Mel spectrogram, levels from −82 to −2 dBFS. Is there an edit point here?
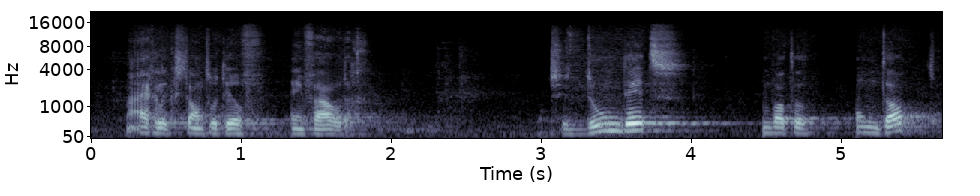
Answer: no; 0 cuts

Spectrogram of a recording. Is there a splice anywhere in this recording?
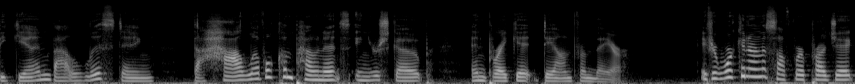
yes; 1 cut; at 7.0 s

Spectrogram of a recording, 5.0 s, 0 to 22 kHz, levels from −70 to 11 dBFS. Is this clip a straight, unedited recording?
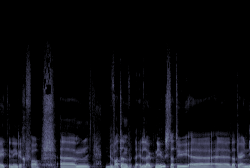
yes; 0 cuts

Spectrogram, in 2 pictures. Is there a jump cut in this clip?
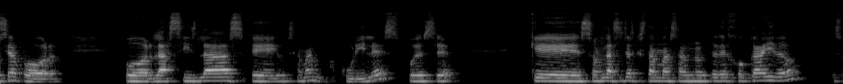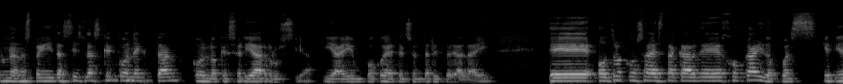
no; 0 cuts

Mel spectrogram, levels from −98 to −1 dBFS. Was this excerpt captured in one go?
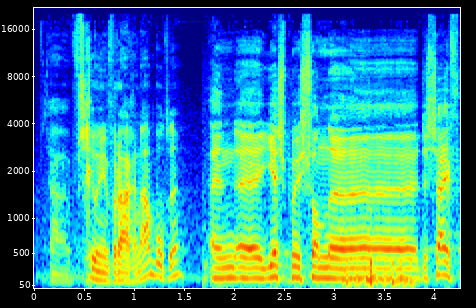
no; 1 cut; at 1.7 s

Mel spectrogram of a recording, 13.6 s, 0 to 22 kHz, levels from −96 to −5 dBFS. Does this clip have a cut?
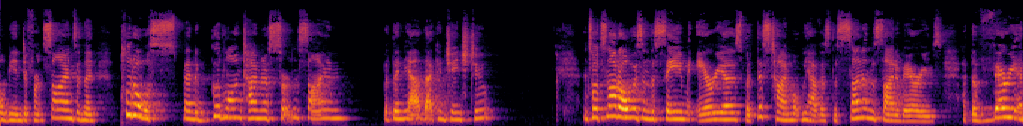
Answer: no; 0 cuts

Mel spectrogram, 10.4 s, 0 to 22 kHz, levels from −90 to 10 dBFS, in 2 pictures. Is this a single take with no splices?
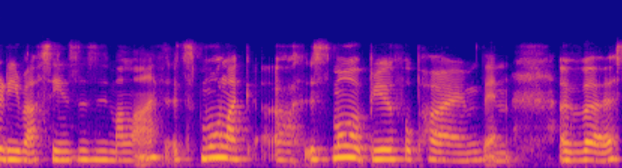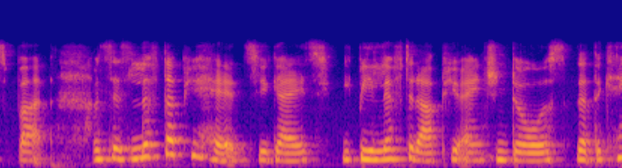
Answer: no; 2 cuts; at 1.4 s, 6.0 s

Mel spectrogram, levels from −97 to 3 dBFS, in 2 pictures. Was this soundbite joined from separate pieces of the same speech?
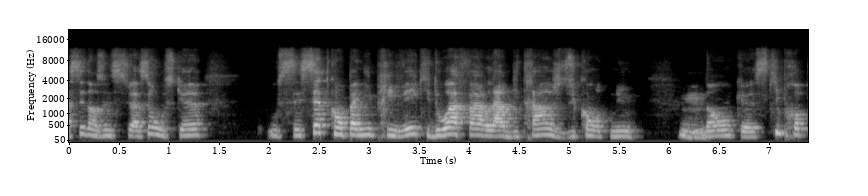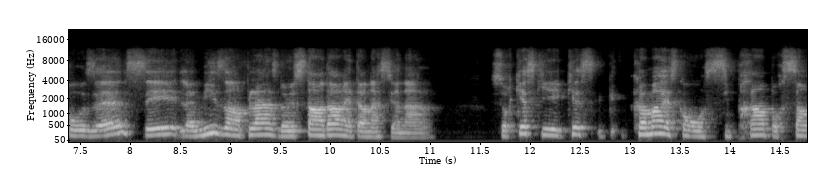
no; 0 cuts

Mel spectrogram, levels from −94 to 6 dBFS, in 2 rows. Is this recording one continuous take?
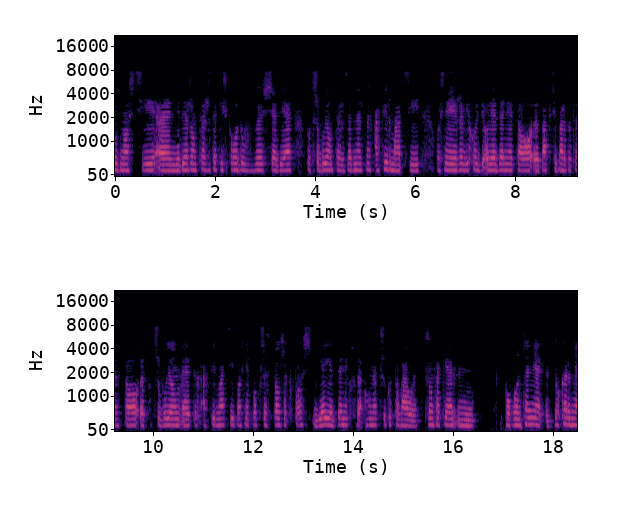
no; 1 cut; at 15.4 s

